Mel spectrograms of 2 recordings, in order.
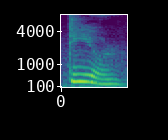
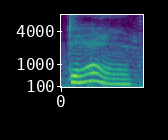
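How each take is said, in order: First: The vowel sounds like the word 'ear'. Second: The vowel sounds like the word 'air'. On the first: It means a drop from the eye. "आंसू को हम बोलते हैं टीयर, ट टी ईयर" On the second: It means to rip something. "जो फाड़ने वाला होता है उसे हम बोलते हैं ट एयर"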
